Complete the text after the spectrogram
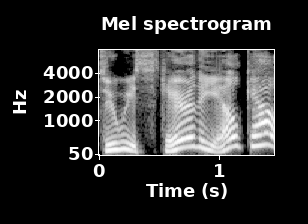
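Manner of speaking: mock, super loud, high, rising, blurted-out speech. Retelling a hunt, imitating the brother there to hunt asking a super loud question. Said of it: "Like super loud".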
